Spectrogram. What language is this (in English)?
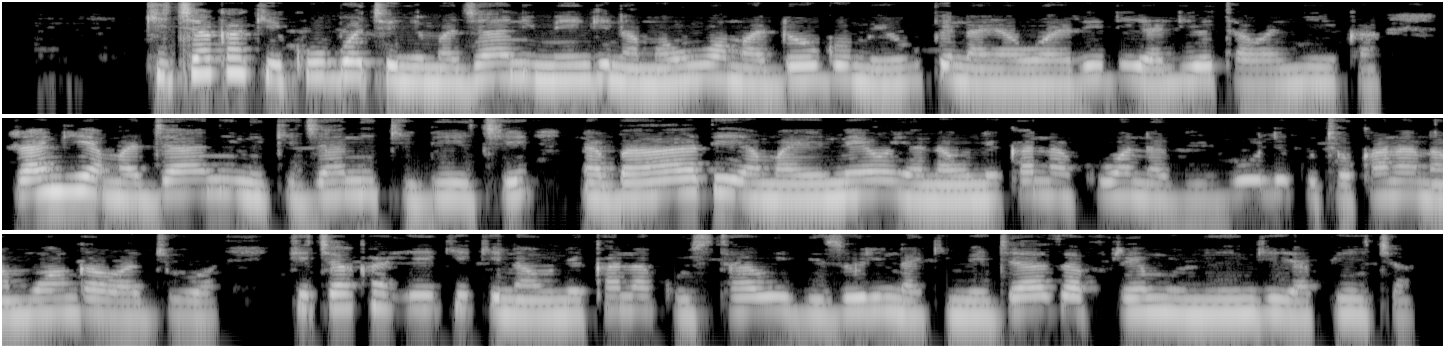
Swahili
